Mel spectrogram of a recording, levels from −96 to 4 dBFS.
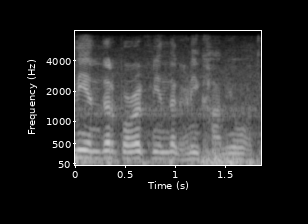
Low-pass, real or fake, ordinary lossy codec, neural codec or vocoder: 7.2 kHz; real; none; none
